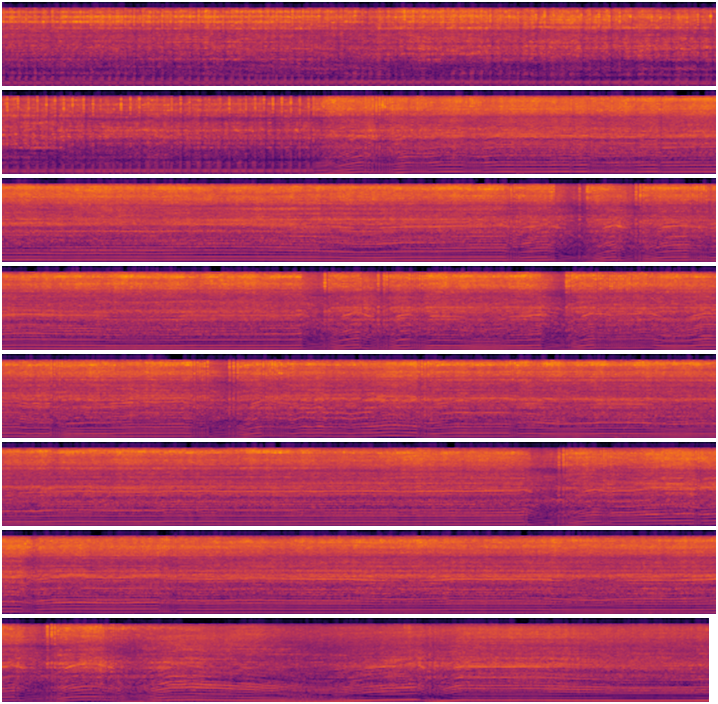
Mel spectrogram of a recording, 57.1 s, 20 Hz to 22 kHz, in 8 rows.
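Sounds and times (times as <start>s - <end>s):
chainsaw cutting wood: 0.0s - 57.0s.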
